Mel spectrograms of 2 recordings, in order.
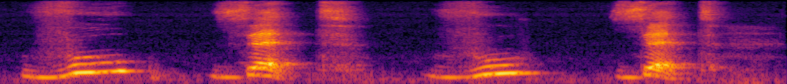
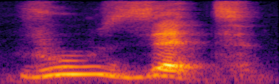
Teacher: Now, vous êtes, again, there is a liaison, so you can hear it sounds like a one word, because et starts with a vowel and vous ends with a s, which sounds like z.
